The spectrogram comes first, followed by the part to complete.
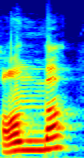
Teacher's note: Et comme c'était vocal et comme le a était nasalisé, ça se prononçait anma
